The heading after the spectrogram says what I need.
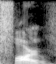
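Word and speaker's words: Favre: thing is that like the r is after the V so I know why is it farre like on paper you should pronounce it fa I mean where's he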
